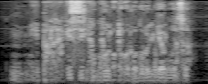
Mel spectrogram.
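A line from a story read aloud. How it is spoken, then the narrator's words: Whispered. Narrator (Italian): sussurrai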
